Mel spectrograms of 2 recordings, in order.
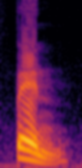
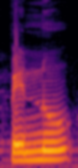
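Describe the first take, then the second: First: The word ends cleanly on the n consonant. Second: The word ends with an added oo vowel. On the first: The speaker calls it right. "it's pen" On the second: The speaker calls it wrong. "it's not pennu"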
